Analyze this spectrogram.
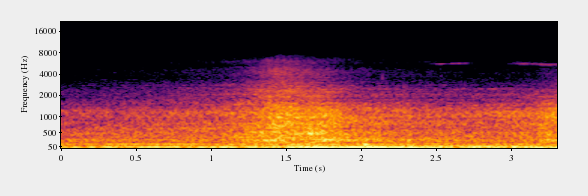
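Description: A van rushes past close by.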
